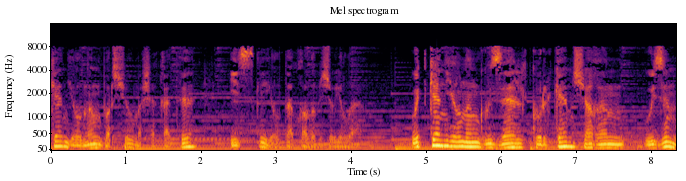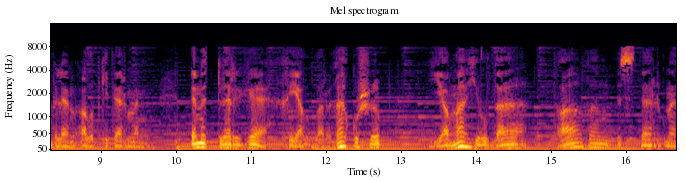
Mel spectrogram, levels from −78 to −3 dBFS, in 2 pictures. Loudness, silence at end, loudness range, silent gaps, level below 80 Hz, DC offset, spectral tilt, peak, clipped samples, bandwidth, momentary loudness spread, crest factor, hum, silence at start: -17 LUFS; 0 s; 7 LU; none; -30 dBFS; under 0.1%; -6 dB/octave; 0 dBFS; under 0.1%; 8.6 kHz; 14 LU; 16 dB; none; 0 s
